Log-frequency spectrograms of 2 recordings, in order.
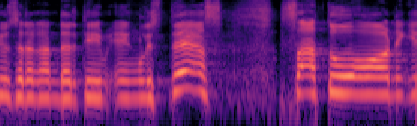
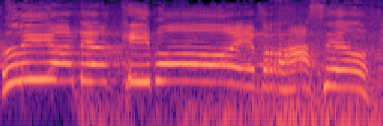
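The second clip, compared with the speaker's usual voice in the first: loud, high hype play-by-play; fighting game announcer; 12 semitones higher, 6 dB louder than usual. Acted. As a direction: call the teamfight at full hype. Hype teamfight call.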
